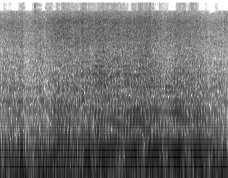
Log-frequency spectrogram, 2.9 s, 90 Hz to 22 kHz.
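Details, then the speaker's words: 1969 Plymouth Road Runner, automatic transmission, driving: kickdown drops third to second, engine note jumping to a higher steady pitch as the gear changes cleanly; kickdown working normally. "if you can hear that the kick down kicks right down third to Second"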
